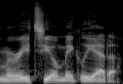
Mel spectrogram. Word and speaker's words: Maurizio Miglietta: And I've had a lot of anxiety about pronouncing his name because it ends in a vowel. It's Dr. Maurizio Miglietta.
